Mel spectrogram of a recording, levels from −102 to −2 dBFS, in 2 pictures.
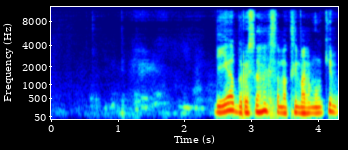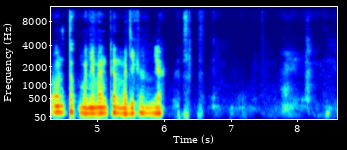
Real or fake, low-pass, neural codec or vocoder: fake; 10.8 kHz; codec, 44.1 kHz, 2.6 kbps, DAC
